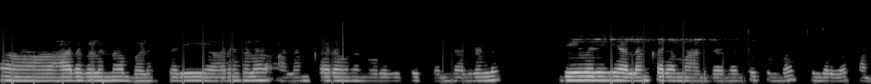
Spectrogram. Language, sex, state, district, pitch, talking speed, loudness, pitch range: Kannada, female, Karnataka, Chamarajanagar, 175 Hz, 95 wpm, -27 LUFS, 165-180 Hz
